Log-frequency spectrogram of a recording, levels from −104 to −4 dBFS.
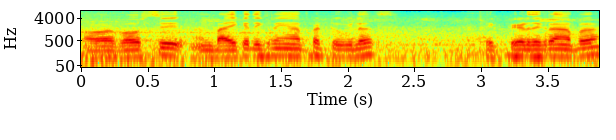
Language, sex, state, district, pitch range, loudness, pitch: Hindi, male, Chhattisgarh, Balrampur, 105-125 Hz, -19 LUFS, 115 Hz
